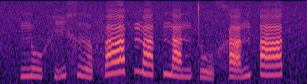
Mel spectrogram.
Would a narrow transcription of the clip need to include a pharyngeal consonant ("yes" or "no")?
no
